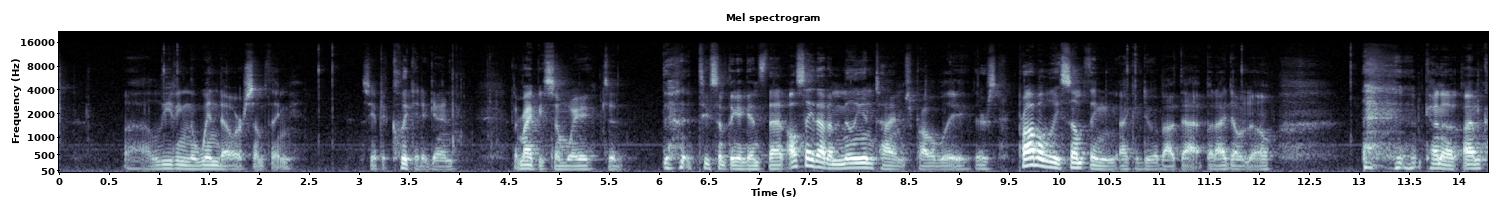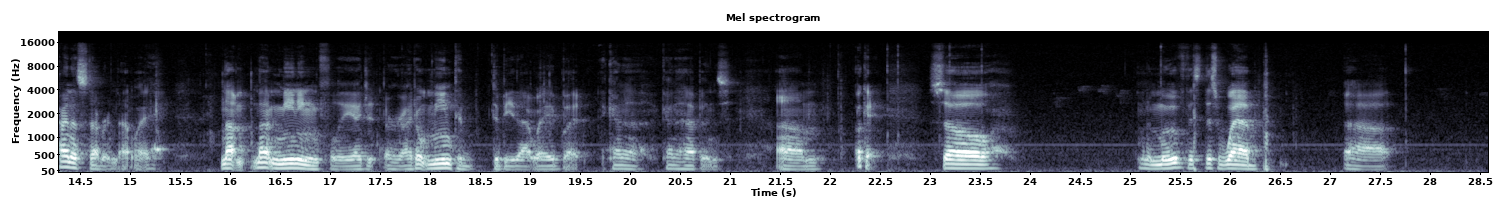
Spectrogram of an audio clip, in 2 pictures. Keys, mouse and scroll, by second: 0.7 ctrl+click, 2.2 click, 3.6 scroll down 1, 4.2 scroll down 1, 5.2 alt+scroll up 1, 5.7-6.2 alt+scroll up 3, 9.6 a, 10.3 click, 11.5-12.5 drag, 14.8 ctrl+x, 15.4-16.5 scroll up 6, 16.1 x, 17.0 scroll up 1, 17.4 scroll down 4, 17.6-19.1 scroll up 5, 17.6 x, 22.2 click, 22.7 click, 23.1 click, 27.3-28.5 drag.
